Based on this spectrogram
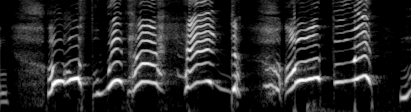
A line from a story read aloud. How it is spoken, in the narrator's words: The Queen turned crimson with fury, like a wild beast, began screaming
